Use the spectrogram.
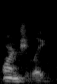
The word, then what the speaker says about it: Orangily: Think of it of as like if you smooshed orange and happily together. Orangely, okay, so shout out to Maven Space.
